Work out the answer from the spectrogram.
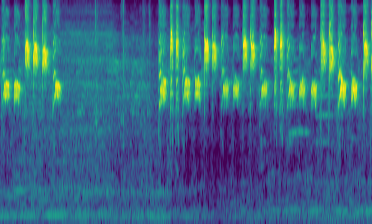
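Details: Full, lively song of a sooty-headed bulbul, suited to training caged birds or luring: loud bursts of short, liquid chirps, each with a sharp high accent, come in quick uneven runs, with a brief pause near the start.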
